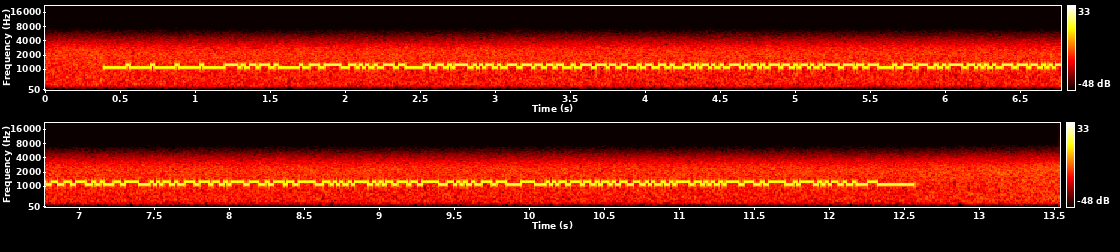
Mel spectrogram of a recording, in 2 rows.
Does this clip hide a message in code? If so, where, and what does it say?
Yes: RTTY (45.45 baud, 170 Hz shift) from 0.4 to 12.6 s, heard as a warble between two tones, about 1180 Hz centre, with radio static. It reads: ATRAVIESA LA CIUDAD DE MANERA SINUOSA EN TRES TRAMOS DIFERENTES.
